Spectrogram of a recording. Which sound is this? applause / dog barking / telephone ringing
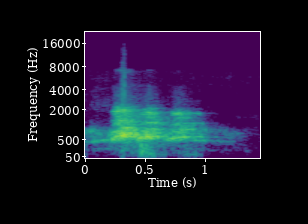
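dog barking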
